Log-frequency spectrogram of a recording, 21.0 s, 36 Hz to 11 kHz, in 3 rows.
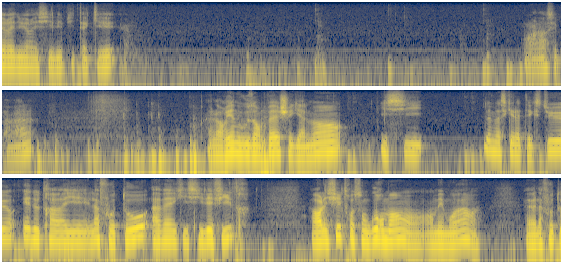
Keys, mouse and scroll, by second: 1.0-4.2 drag, 4.9-6.3 drag, 8.2 click, 9.0 KP_Subtract, 11.1 click, 12.8 click, 13.8 click, 14.2 click, 14.8 click, 16.0 click.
